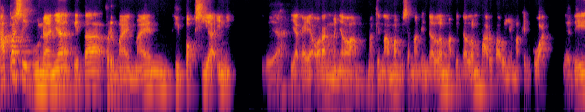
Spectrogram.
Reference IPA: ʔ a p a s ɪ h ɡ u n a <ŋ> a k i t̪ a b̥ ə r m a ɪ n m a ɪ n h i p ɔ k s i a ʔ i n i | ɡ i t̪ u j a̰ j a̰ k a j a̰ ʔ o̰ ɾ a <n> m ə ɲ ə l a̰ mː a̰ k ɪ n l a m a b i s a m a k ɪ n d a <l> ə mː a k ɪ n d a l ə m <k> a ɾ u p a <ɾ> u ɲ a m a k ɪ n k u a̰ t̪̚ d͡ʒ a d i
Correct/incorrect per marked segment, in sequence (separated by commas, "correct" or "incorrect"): incorrect, incorrect, correct, incorrect, correct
